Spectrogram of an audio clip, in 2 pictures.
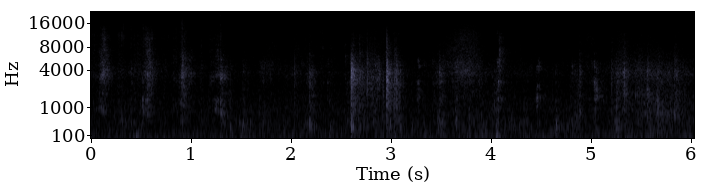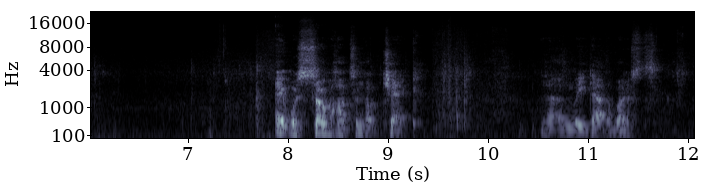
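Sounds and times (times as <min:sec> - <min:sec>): crunchy chewing of fried chicken: 0:00.0 - 0:06.4.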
